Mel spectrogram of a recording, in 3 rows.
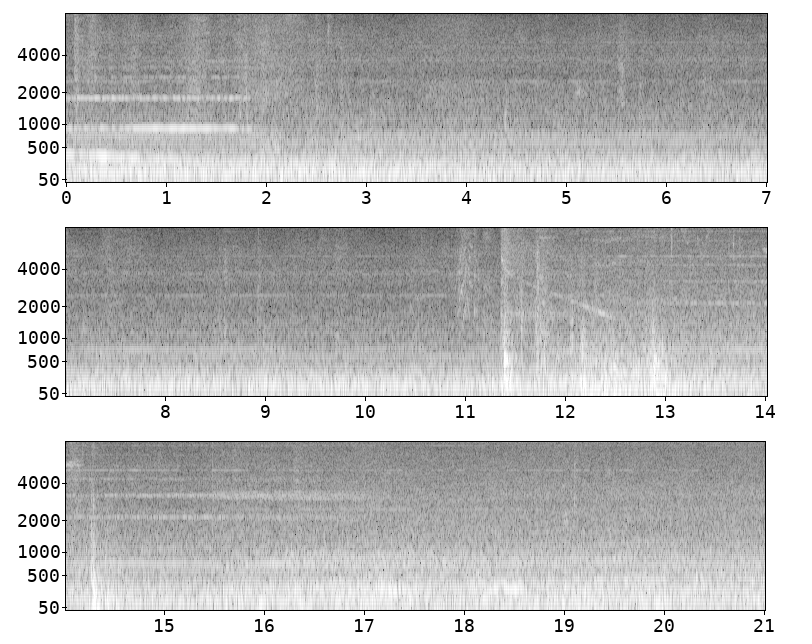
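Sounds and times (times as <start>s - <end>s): train wheels rumbling on track: 11.2s - 21.0s.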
